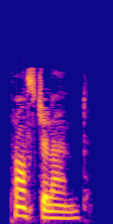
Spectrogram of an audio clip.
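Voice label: "pastureland", British English; Time, history; Thời gian, lịch sử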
